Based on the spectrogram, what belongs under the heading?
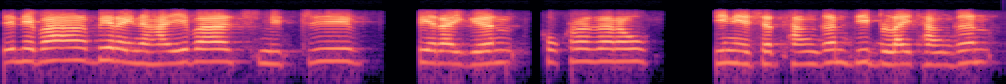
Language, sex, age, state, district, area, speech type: Bodo, female, 45-60, Assam, Kokrajhar, rural, conversation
